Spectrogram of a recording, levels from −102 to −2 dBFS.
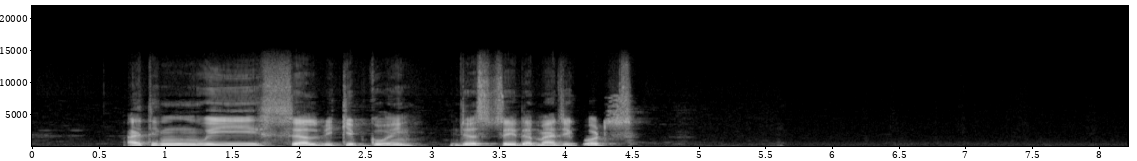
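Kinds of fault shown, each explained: Nothing to report: no audible faults anywhere in the speech recording.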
